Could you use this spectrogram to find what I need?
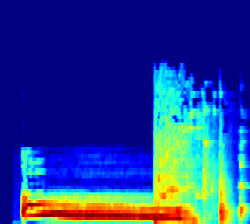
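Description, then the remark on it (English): A woman carrying a bowl to the door lets out a long, piercing scream, and near its end drops the bowl, which crashes to the floor and shatters, followed by a few sharp clattering bits of breakage. “was bringing the bowl to the door and she screamed and dropped it.”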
